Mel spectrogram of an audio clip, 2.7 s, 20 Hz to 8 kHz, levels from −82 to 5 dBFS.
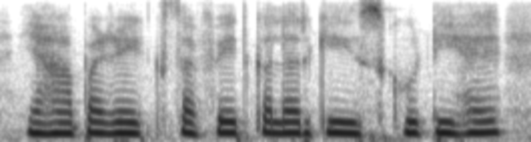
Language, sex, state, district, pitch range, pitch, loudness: Hindi, female, Karnataka, Koppal, 225-230 Hz, 225 Hz, -11 LUFS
